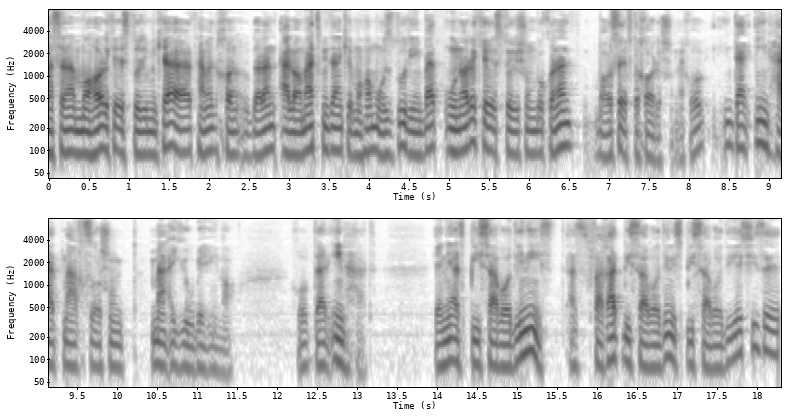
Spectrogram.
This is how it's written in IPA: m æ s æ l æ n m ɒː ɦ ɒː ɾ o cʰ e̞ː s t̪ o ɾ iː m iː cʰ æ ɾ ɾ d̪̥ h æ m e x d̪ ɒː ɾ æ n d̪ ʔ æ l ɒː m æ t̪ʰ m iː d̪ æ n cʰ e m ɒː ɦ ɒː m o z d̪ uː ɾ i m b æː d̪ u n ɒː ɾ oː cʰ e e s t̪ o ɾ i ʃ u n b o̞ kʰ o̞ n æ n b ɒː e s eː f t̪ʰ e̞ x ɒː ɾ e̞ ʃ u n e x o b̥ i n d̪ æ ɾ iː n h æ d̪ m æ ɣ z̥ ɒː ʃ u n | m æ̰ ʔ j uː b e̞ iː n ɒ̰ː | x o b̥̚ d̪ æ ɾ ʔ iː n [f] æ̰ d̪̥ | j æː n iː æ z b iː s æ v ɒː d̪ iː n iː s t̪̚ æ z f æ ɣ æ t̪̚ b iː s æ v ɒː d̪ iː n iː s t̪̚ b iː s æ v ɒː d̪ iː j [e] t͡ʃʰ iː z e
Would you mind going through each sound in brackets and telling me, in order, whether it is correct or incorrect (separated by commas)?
incorrect, correct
